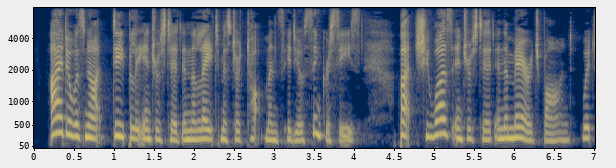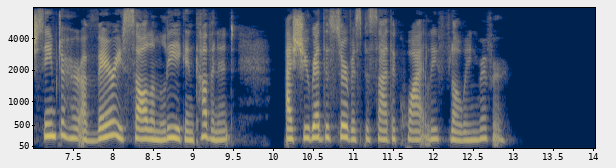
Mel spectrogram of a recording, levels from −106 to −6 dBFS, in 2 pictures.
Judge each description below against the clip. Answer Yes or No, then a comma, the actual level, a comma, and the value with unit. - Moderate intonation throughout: Yes, average, 3.6 semitones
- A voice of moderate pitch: No, high, 205 Hz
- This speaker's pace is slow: No, average, 165 wpm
